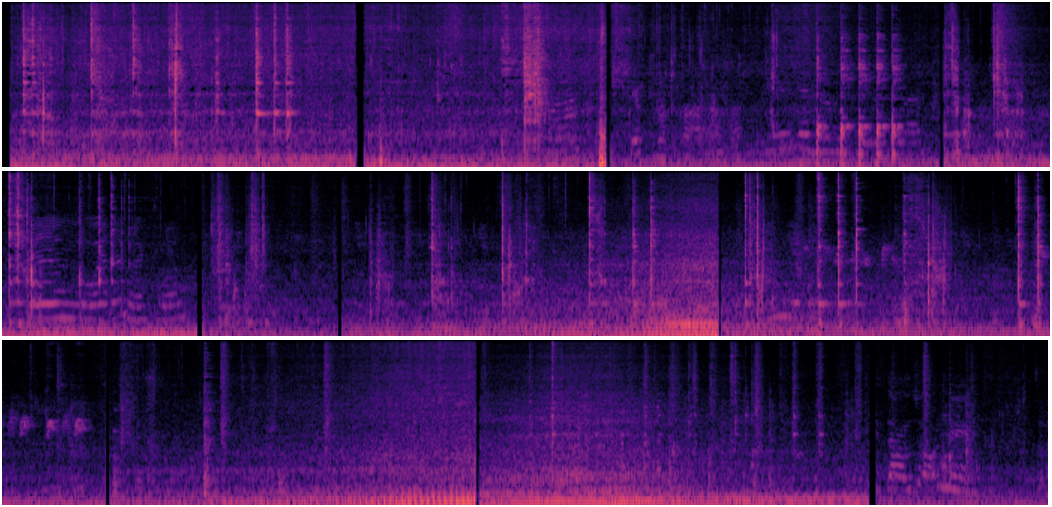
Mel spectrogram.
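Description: A spatula stirring and scraping in a metal cooking pot of sardines and vegetables in tomato sauce, with many sharp clicks and knocks against the pot over the sizzle of the cooking food. A low rumble comes and goes and grows louder late on.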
